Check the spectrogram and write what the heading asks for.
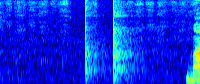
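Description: Marker pen writing on a whiteboard: two short strokes about a second in. A voice starts right at the end.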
